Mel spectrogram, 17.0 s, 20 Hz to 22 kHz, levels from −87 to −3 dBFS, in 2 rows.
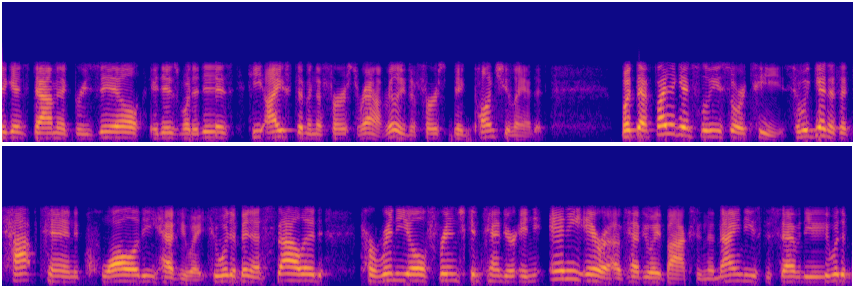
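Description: From the start the speech sounds thin, a little rough and faintly synthetic, with nothing below about 250 Hz or above 3.5 kHz. This is the iLBC codec: a narrowband VoIP coder that codes each frame's excitation independently, and the plainly audible coarseness points to its 20 ms frame mode at about 15.2 kbps, squeezed through a telephone-style band.

At 2.04 s, right after "is what it", the speech briefly turns into a held, buzzy vowel for about 100 ms. The same happens at 11.06 s after "who would have been", where the stalls are scattered over about 200 ms, the longest run around 70 ms. It happens again from 16.62 to 16.74 s, for about 120 ms. These are lost iLBC frames. The decoder filled each gap by repeating the last pitch cycle mixed with noise, and because the frames are self-contained, clean speech resumes almost immediately after each gap.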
